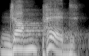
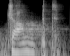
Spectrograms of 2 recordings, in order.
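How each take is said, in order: First: The ending does not sound like a t. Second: The ending sounds like a t. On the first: The speaker calls it wrong. "It is not jumped" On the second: The speaker calls it right. "It sounds almost as if there is a T in the word"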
